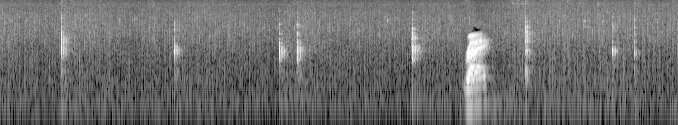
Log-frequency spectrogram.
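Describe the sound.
Rainwater coming down a drain pipe outside a room as it starts to rain lightly, in a series of irregular drips and plinks, with one longer gurgling splash midway; a voice briefly speaks once.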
